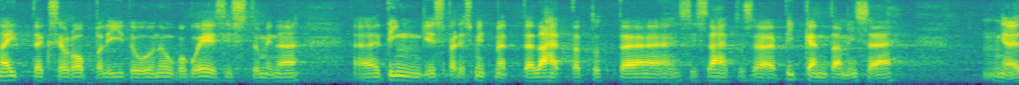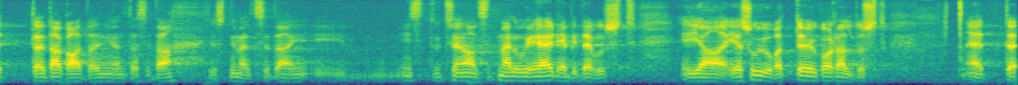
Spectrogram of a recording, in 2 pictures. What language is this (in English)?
Estonian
